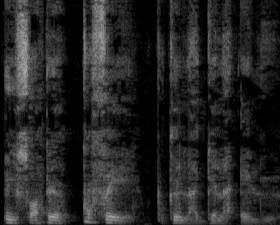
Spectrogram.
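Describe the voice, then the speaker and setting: A commentator with a West African French accent gives an informal political monologue, emphatic and repeating phrases for stress. His husky, mellow voice is mid-range and moderately paced.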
